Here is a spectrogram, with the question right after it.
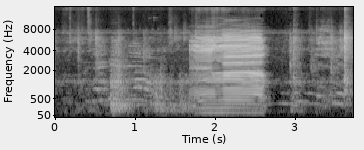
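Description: A calf gives a single loud, nasal moo, steady and harmonic-rich, lasting about a second.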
